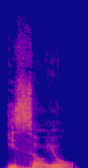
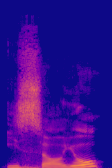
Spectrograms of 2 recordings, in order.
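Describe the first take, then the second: First: The pitch falls at the end. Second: The pitch rises at the end. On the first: It states that someone has something. "Then you can hear the intonation is different" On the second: It asks whether someone has something. "a rising intonation"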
